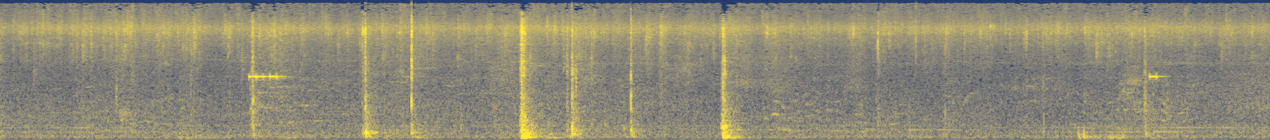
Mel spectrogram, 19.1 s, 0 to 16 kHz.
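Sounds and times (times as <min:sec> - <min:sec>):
car alarm beep: 0:03.7 - 0:04.3, 0:17.2 - 0:17.6
car door and lock clunks: 0:10.8 - 0:11.1.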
